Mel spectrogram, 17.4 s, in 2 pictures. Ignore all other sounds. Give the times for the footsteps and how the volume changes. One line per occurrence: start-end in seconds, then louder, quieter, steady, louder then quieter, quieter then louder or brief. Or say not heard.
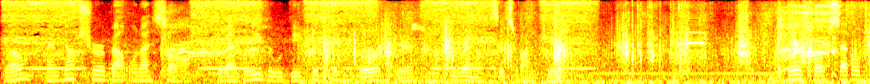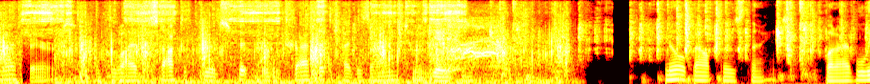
3.0-14.6 steady.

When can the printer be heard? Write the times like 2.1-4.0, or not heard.
0.0-13.4.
